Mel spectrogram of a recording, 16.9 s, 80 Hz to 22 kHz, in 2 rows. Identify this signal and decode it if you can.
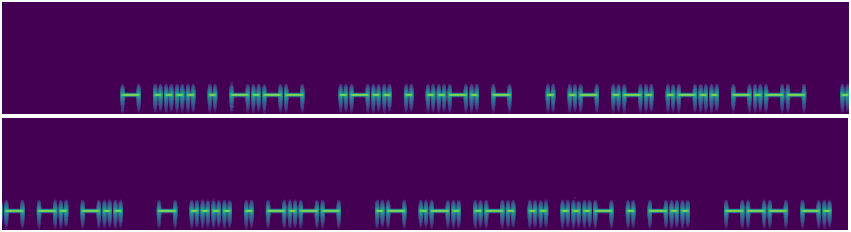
Morse code, heard as a keyed tone, about 22 wpm, 700 Hz. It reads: THEY LEFT EARLY AND THEY ARRIVED ON
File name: practice / 22wpm / Sentences with 2-Word Phrases - 22wpm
